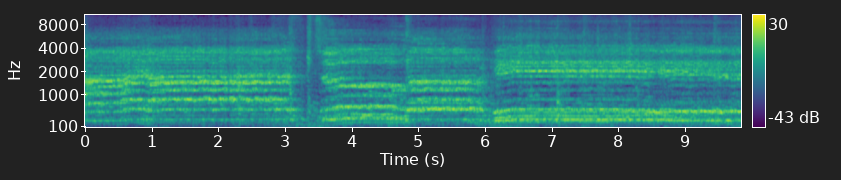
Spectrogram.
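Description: Gospel vocal group singing in harmony, holding long sustained chords in three phrases, with short breaks about three seconds in and again about six seconds in.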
